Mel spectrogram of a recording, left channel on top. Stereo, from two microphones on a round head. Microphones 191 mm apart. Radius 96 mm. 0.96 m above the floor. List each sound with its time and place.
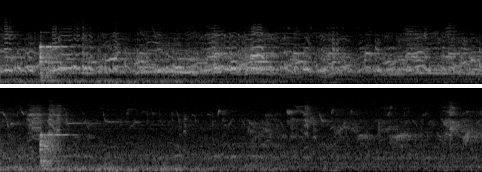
0.4 s a piano: 85° left, 4.5 m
